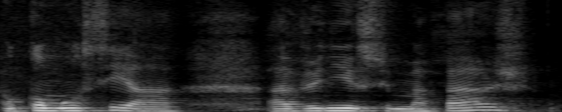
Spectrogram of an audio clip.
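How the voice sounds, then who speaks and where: Very slow delivery from a woman, dark and mellow in tone, fairly low in pitch, with fairly even intonation. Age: 60s. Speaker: retiree giving a testimonial. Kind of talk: testimony. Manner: halting, many fillers.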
